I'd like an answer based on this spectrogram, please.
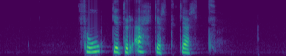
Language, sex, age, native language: Icelandic, female, 40-49, Icelandic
